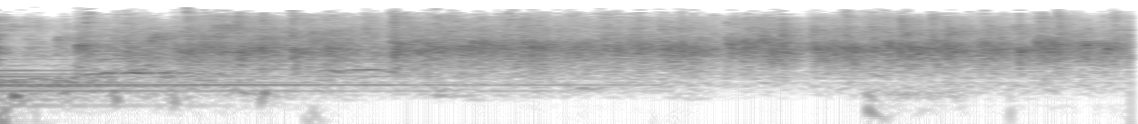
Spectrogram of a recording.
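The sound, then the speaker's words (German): Sustained audience applause fills the space, a dense wash of many hands clapping at steady loudness throughout, with a faint tonal hum lingering underneath at the start. “Applaus”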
